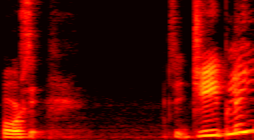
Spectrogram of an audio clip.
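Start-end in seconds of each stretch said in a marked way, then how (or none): 1.4-1.8 "Ghibli" as a rising JEE-blee question. Shown as a demonstration. Vlogger wondering which is correct, Ghibli as questioning JEE-blee. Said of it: "say it multiple different ways".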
